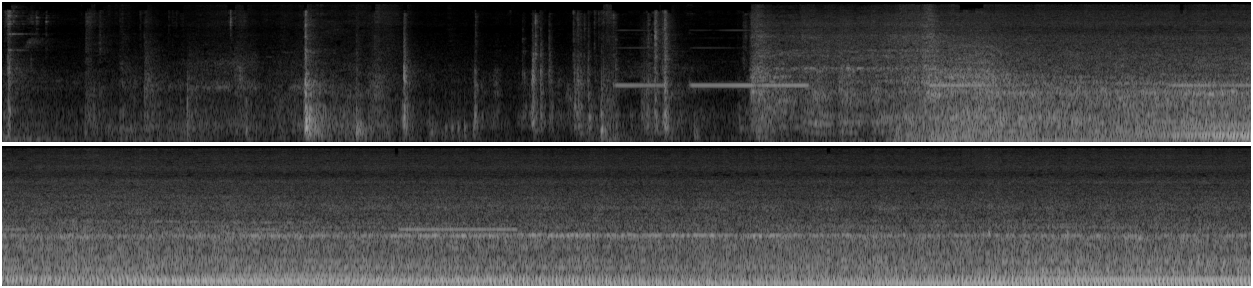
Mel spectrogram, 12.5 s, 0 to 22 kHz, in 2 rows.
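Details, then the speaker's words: 2004 Toyota Matrix 1.8L with about 219,000 miles, just after new platinum spark plugs were fitted. A few clicks, then the engine catches and settles into an even, steady idle with no stumble or misfire; nice and smooth, a normal start. "nice and smooth that's what we want"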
